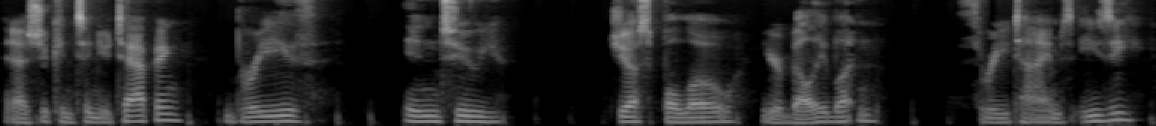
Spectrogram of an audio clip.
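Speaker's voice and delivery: calm, even meditation guide voice; guided meditation. Acted. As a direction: guide them through the tapping gently. Leads a tapping meditation.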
